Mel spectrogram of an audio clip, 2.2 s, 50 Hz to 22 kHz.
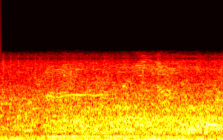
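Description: Jet engine noise from a Blue Angels F/A-18 Hornet flying past, a steady low rumble that grows a little louder.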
